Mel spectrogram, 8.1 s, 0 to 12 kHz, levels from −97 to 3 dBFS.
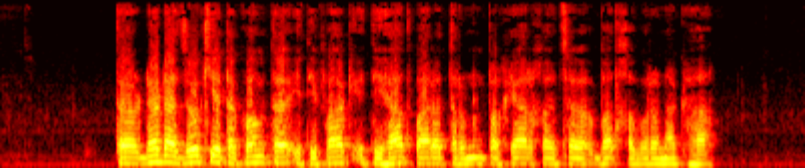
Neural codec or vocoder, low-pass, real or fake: none; 10.8 kHz; real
